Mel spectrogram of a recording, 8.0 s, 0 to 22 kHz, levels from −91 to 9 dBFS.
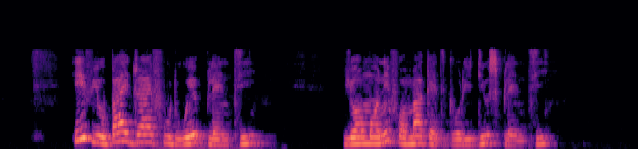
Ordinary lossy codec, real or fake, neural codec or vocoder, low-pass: none; real; none; 5.4 kHz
